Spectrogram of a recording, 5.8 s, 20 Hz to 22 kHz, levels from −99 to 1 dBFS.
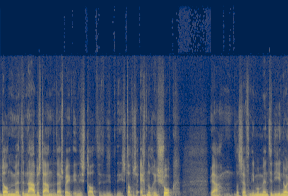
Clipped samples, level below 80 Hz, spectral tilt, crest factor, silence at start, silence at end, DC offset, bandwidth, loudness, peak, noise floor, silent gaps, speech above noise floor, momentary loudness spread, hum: under 0.1%; -38 dBFS; -6.5 dB/octave; 20 dB; 0 s; 0 s; under 0.1%; 14 kHz; -23 LUFS; -2 dBFS; -51 dBFS; none; 29 dB; 11 LU; none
